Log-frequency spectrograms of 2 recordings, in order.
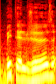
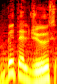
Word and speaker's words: Betelgeuse: supernovas pour le moment quant à la manière de prononcer correctement bettelgeuse tu peux le faire comme bon te semble tu peux même dire betal juice si tu en as envie la supernova 1987A a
